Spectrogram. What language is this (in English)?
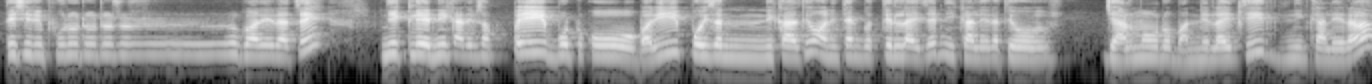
Nepali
